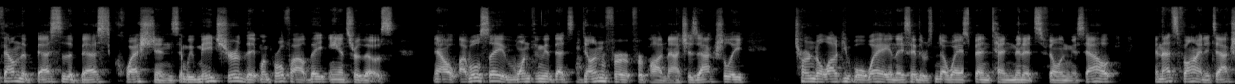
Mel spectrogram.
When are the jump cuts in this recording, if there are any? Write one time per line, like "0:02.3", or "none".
0:02.7
0:09.6

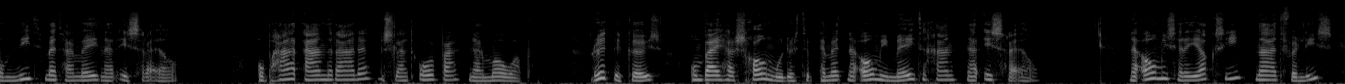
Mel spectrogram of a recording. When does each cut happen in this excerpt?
0:01.0
0:04.6
0:06.1
0:08.1

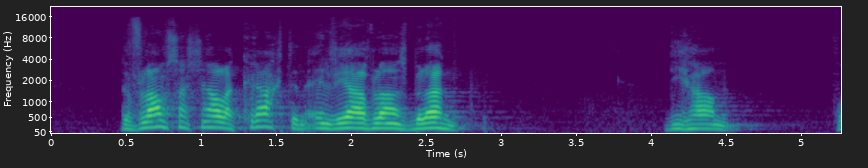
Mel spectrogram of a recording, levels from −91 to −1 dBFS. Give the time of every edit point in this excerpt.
none

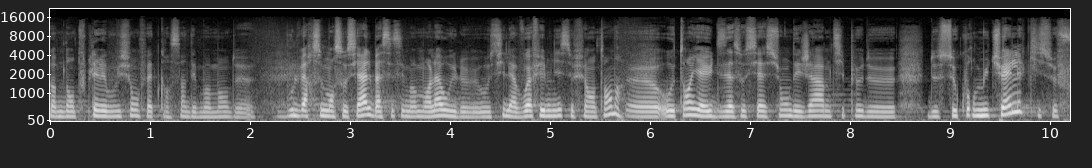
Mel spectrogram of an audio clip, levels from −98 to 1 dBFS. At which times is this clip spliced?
none

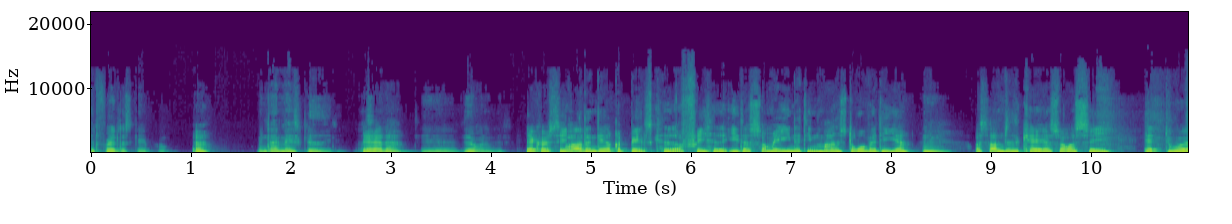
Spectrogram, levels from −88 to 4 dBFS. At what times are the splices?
0:04.3
0:04.7

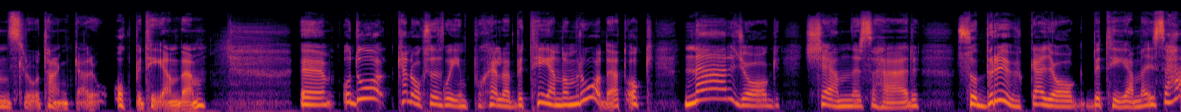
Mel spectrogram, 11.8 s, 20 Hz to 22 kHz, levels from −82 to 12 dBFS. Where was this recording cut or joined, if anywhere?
0:04.4

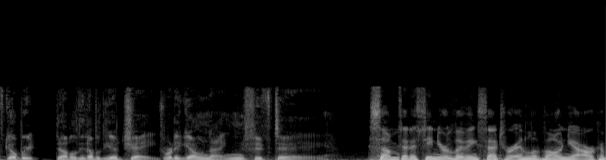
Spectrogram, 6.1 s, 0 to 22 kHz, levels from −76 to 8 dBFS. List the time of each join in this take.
0:01.6
0:04.0

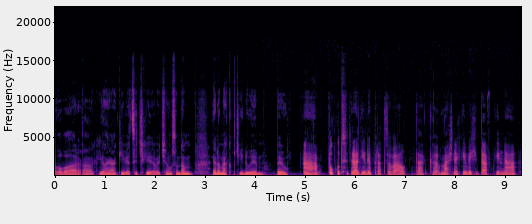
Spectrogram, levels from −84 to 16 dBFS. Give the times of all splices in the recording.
0:03.5

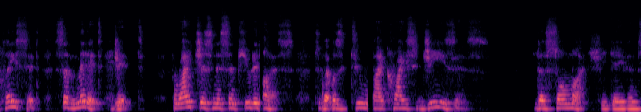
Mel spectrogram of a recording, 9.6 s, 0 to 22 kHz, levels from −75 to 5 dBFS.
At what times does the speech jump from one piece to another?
0:01.7
0:02.6
0:03.9
0:04.8
0:05.2
0:05.5
0:08.0

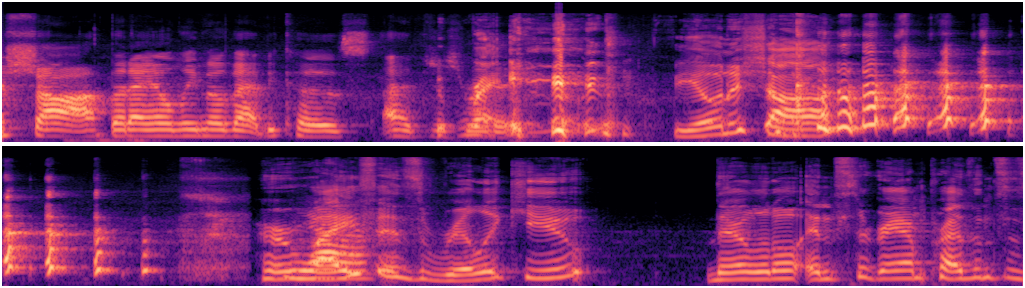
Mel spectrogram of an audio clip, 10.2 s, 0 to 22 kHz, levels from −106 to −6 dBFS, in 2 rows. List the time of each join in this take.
0:06.3
0:08.3

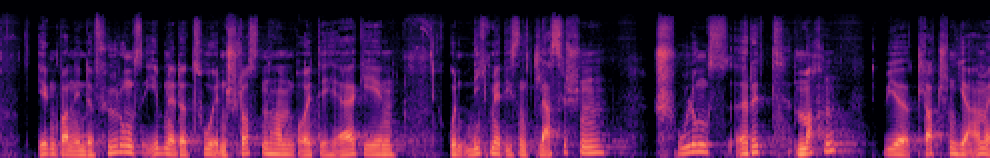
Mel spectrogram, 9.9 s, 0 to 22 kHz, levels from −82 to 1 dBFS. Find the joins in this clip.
0:02.9

